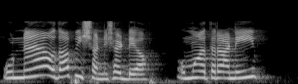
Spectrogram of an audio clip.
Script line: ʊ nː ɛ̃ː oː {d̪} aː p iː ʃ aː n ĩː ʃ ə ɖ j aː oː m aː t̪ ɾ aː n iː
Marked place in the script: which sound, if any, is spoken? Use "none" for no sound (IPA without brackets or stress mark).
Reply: d̪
